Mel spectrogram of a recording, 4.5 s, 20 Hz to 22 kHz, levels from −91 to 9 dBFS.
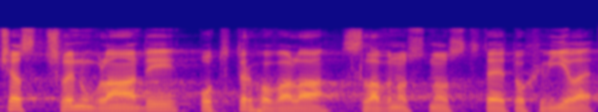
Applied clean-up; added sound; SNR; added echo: none; none; none; none.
